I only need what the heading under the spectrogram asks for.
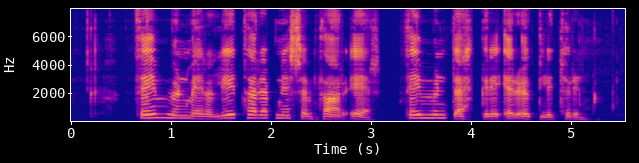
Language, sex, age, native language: Icelandic, female, 30-39, Icelandic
